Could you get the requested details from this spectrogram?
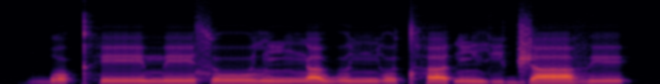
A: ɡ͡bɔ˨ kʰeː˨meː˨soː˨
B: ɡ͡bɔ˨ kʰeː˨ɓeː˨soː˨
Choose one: A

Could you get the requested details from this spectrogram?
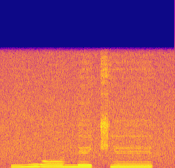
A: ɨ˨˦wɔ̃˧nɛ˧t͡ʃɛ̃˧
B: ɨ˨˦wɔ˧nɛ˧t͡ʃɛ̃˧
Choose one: B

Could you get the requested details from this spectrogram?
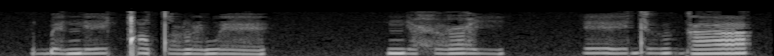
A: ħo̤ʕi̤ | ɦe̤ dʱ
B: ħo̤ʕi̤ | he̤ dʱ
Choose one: A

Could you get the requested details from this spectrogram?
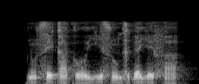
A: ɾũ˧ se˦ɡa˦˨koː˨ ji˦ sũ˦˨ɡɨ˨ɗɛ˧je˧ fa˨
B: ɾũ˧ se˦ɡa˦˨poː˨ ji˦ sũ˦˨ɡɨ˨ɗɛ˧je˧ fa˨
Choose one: A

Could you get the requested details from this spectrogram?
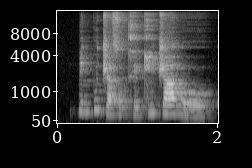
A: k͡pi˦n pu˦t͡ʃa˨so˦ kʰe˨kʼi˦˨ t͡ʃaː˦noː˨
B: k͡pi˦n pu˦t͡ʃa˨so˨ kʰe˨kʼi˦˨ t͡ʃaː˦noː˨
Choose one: B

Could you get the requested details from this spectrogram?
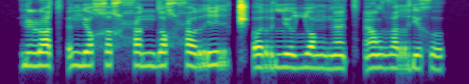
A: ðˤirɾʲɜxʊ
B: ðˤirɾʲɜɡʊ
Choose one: A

